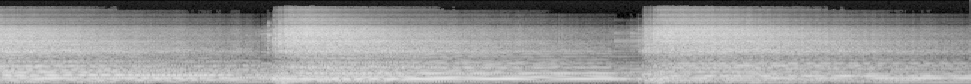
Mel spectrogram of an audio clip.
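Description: A thick, fuzzy distorted electric guitar roars continuously with a wavering, watery chorus shimmer, loud and sustained, with two fresh chord strikes swelling the wash about three seconds apart.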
